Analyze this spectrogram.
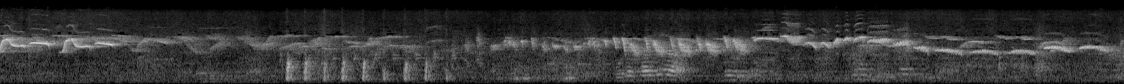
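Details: A Chinese hwamei kept in a carrying cage pours out a long run of high, rolling whistles and warbled phrases, with a short burst of dry clicking partway through.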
